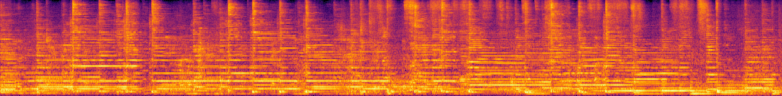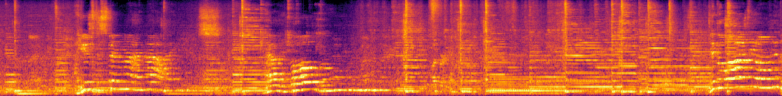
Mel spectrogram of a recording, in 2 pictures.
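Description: Solo steel-string cutaway acoustic guitar strummed in a slow, steady rhythm, playing a song's instrumental opening. Around two-thirds of the way in, a man's voice slides through a few wordless notes over the chords.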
